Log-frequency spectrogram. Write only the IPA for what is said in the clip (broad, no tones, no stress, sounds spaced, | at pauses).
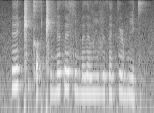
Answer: e ǁ i kʼ ɐ θ ǁ i n e θ e s i m e ð e v i v i θ e k e ɭ m i tʲ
